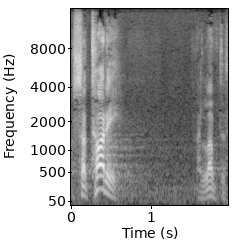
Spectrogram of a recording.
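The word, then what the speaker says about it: satori: it's called excuse my Japanese but it's called satari I'd love to say that satari s-a-t-o-r-i and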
